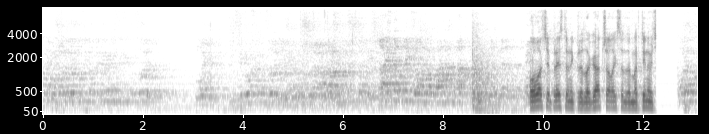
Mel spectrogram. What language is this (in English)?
Serbian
